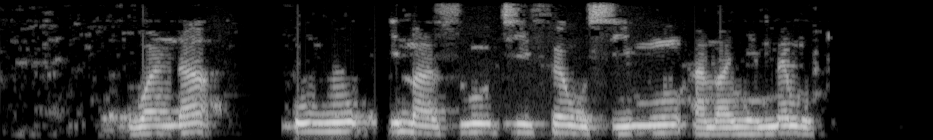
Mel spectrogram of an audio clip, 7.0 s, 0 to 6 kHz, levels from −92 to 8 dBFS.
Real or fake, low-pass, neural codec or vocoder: real; 5.4 kHz; none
